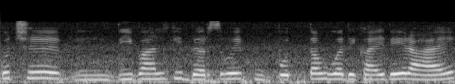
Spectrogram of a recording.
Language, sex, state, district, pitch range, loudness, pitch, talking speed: Hindi, female, Chhattisgarh, Raigarh, 230-275 Hz, -13 LUFS, 250 Hz, 130 wpm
